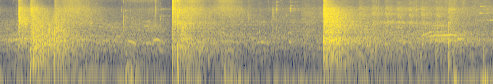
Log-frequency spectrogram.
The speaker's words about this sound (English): Fireworks were set off and tear gas canisters were fired at protesters.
